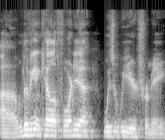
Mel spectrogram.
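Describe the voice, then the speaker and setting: A man with an American accent talks at a moderate pace in a medium pitch, his intonation lively. It is an unremarkable speaking voice, set against a quiet background. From Boston, US Northeast. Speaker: wine educator and winemaker. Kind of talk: podcast interview. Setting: wine school.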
